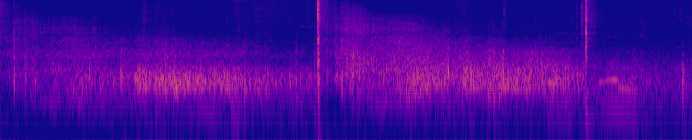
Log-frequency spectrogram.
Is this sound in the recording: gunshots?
yes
